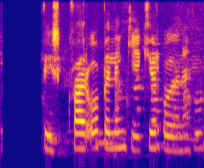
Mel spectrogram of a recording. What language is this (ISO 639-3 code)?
isl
